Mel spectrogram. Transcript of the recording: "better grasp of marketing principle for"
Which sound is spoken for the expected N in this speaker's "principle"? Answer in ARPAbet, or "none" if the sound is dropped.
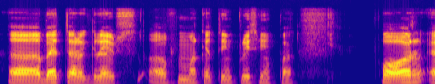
none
